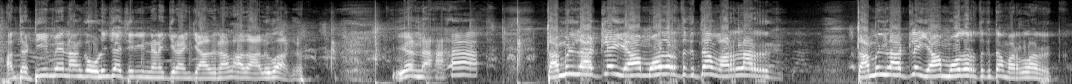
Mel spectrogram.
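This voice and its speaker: A man with a Kongu Tamil accent telling jokes as a comic debate speaker on stage before a live audience, loud and shouting at times. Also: very high-pitched. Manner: storytelling with punchlines, turns loud and shouting at times.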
